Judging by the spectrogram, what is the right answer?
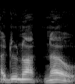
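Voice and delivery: plain

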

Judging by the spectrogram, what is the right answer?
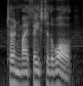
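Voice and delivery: ordinary delivery

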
